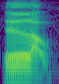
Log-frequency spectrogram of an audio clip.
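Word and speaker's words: love: एल ओ वी ई इसको पढ़ेंगे लव।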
